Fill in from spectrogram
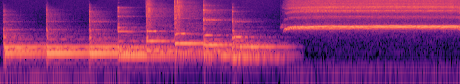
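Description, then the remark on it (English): A comedic 'dad joke alarm' sound effect: a quick run of about eight ascending tones climbs in pitch, then gives way to a loud, sustained shrill whistle-like blare that holds to the end. “Oh dear, the dad joke alarm.”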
